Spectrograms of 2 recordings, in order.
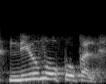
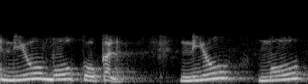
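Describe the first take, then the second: First: Said in the usual way. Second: "pneumococcal" slowly, broken into parts; slow dictation. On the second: Shown as a demonstration. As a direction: spell out "pneumococcal" by sound, part by part for note-takers. Dictating vaccine name for note-taking.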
